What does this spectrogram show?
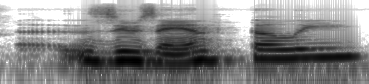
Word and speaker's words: zooxanthellae: one more time yeah you basically just pronounced the x like another z zuzan thule pretty much okay um they live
